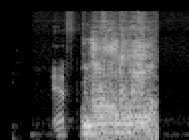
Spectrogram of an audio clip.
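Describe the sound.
A short, voiced grunt-like burst is followed by a loud, raspy fart that sputters for under a second before cutting off abruptly.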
